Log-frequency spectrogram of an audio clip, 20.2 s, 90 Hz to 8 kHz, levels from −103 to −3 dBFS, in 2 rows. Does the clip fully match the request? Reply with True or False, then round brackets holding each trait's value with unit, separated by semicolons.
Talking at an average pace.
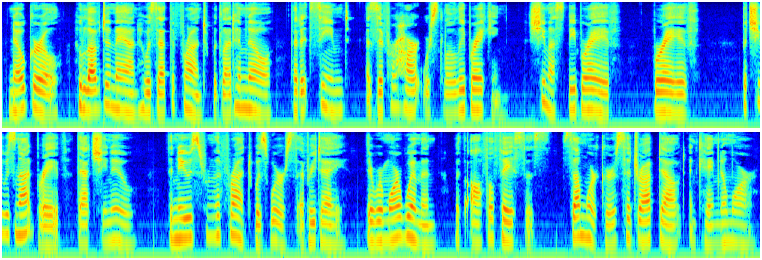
True (185 wpm)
